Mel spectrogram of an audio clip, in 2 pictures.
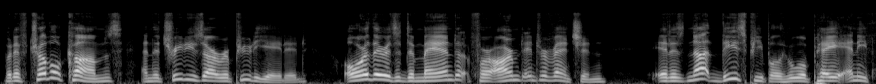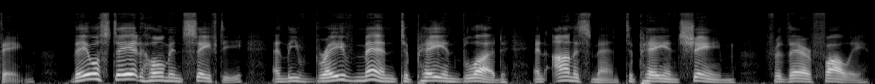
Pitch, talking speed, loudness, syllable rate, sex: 155 Hz, 175 wpm, -19 LUFS, 4.9 syllables/s, male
